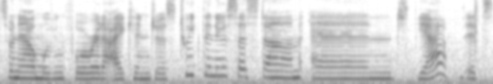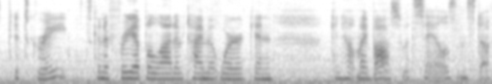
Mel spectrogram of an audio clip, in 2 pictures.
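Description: Her voice dry with no echo, a woman talks at a moderate pace over light background noise. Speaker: vlogger. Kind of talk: casual vlog chat. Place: car. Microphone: phone near.

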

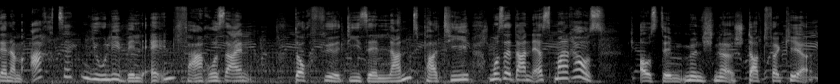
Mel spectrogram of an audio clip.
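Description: Music sounds in the background. The speaker's delivery is fairly slow. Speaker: news reporter. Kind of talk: TV news narration.

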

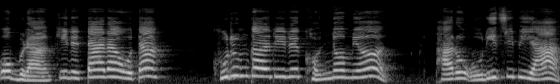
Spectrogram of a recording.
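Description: Using a put-on character voice pitched extremely high, a woman speaks at a fairly slow pace. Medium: read story.

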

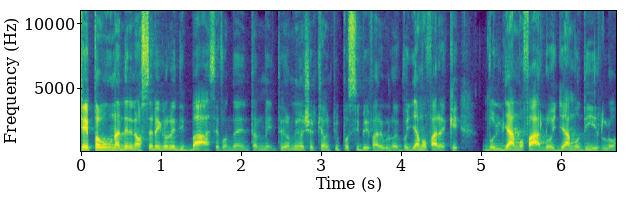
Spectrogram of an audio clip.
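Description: A man's very fast, fairly low-pitched voice with fairly even intonation and big swings in loudness, over a quiet background. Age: 30s. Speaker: comedian. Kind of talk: live podcast chat. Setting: stage with audience. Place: studio. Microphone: lapel.

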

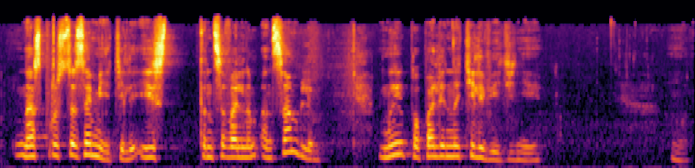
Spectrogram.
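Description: A woman with a dark, mellow tone speaks at a moderate pace with lively intonation, big swings in loudness and long, frequent pauses. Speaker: former television announcer. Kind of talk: interview answer. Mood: warm, nostalgic. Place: studio. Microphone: lapel.

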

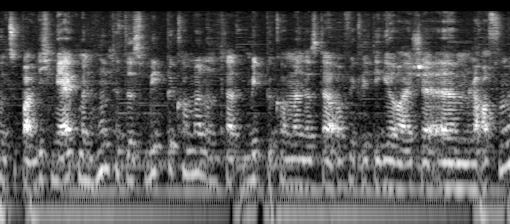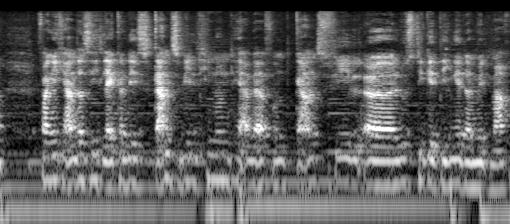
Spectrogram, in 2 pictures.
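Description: Over clear music in the background, a man talks at a fairly quick pace. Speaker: dog trainer. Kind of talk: tutorial. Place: home room.

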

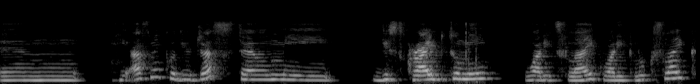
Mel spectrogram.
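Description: In an Israeli accent, a somewhat breathy woman speaks at a very slow pace with ordinary pitch variation. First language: Hebrew. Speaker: nonprofit director; guest. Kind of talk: personal story in online presentation. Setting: video call. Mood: calm, earnest. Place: home room. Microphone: video call.

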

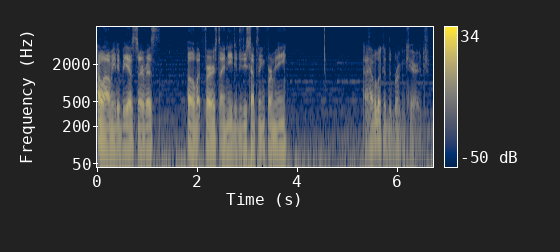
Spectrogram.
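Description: Over clear background music, a man puts on a character voice that is raspy and very deep and low, rattling along at a very fast pace. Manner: polite, servile.

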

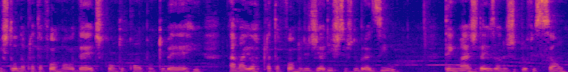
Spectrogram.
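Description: With music in the background, a woman rushes along at a very fast pace, her fairly low voice monotone and flat. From Rio de Janeiro, Brazil. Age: 50s. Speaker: house cleaner. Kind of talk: self-introduction to camera. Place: home room. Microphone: phone near.

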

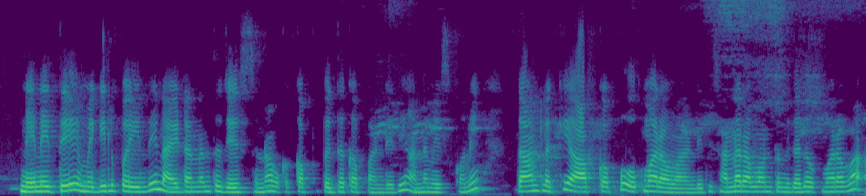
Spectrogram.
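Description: A woman with a dark, mellow tone talks at a medium pitch with ordinary pitch variation against a quiet background. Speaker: cooking vlogger. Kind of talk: cooking tutorial.

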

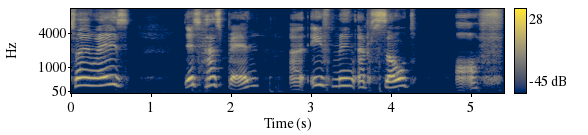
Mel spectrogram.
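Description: A man puts on a cartoonish character voice and speaks at a very slow pace. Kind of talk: comedy bit, jokes to camera. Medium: puppet.

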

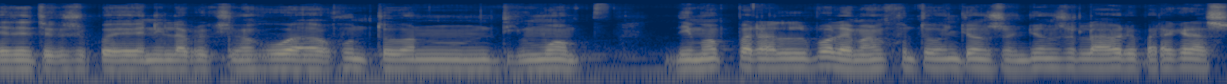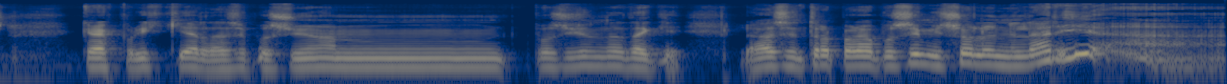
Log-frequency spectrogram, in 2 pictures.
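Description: The voice has a dark, mellow tone, moves at a fairly quick pace and keeps a fairly even intonation. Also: man, medium pitch for a man. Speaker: live match commentator and gaming video creator. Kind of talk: live sports commentary over a Top Eleven match.

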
